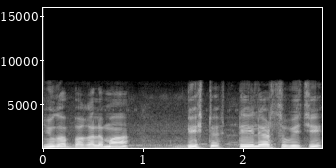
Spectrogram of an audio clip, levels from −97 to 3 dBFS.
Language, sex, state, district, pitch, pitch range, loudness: Garhwali, male, Uttarakhand, Tehri Garhwal, 145 Hz, 125-150 Hz, -12 LUFS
